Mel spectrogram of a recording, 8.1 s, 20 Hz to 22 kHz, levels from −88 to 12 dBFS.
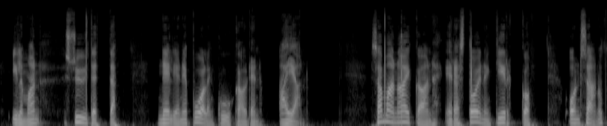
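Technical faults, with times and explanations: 1.15–1.17 s, 5.12–5.37 s (a double pop) and 6.28–6.30 s: loud pop, about 20 dB above the speech, likely a voltage spike; the speech continues underneath, with no gap.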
